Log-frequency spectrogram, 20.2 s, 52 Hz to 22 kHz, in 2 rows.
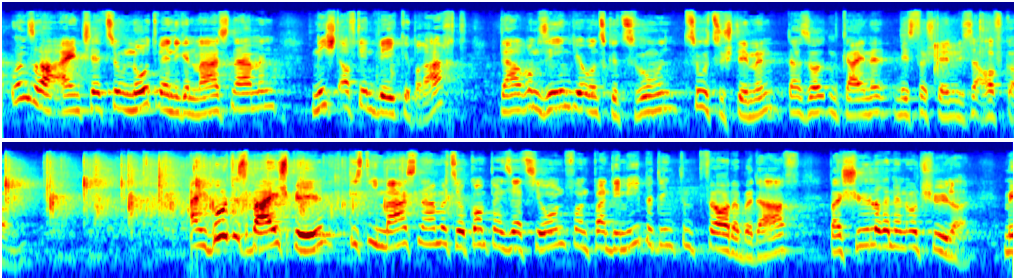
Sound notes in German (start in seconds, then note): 9.3 Beifall AfD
